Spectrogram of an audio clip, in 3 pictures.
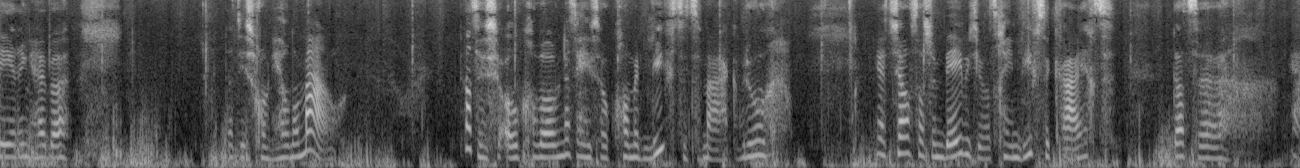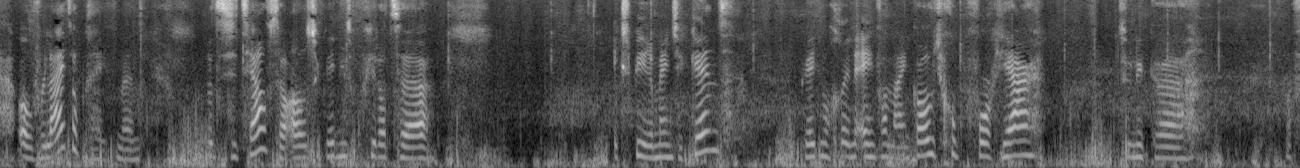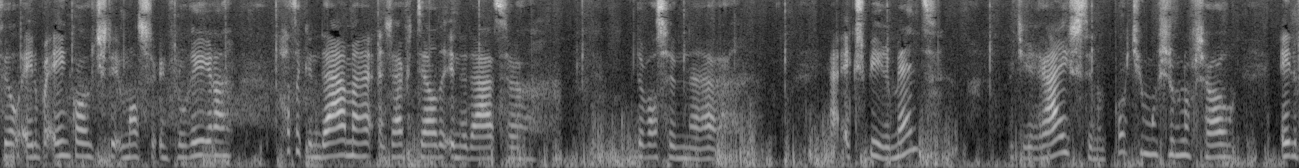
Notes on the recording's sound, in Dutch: een mooie nieuwe podcast die ik tijdens het wandelen heb opgenomen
